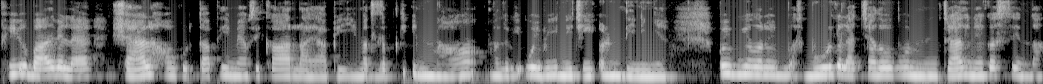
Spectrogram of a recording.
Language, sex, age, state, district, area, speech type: Dogri, female, 45-60, Jammu and Kashmir, Reasi, rural, spontaneous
